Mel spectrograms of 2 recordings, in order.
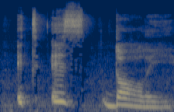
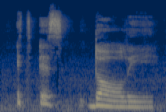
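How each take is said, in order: No difference in how they are said.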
